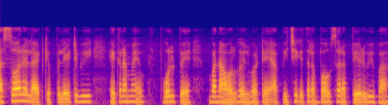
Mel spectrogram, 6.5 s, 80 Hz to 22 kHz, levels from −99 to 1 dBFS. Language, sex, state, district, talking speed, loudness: Bhojpuri, female, Uttar Pradesh, Ghazipur, 205 wpm, -17 LUFS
